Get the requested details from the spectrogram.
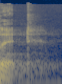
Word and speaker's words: Ai: But yet you have one chapter later, and there's a little small village of Ai. Some people pronounce it I.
